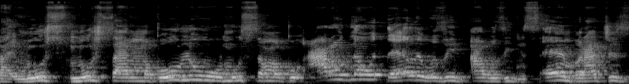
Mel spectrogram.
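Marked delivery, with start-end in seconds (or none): 0.2-3.0 slow, drawn-out, deliberate babbling of nonsense syllables. Retelling praying over a dying man: imitating speaking in tongues. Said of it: "I was speaking in tongue".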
